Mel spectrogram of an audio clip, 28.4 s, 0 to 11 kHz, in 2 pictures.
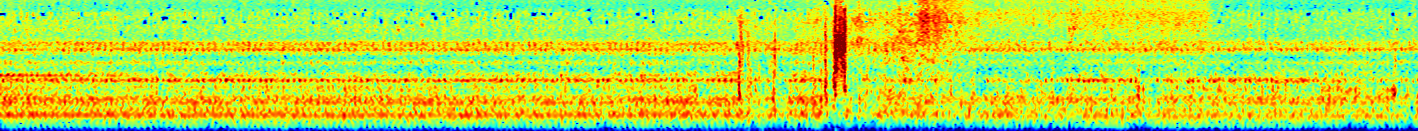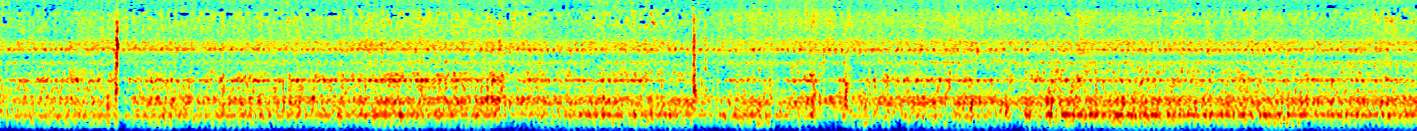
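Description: Honda FTR223's 223 cc air-cooled single-cylinder four-stroke engine running steadily on a long downhill stretch, with wind and road noise on a bike-mounted camera. A sharp knock about eight seconds in.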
